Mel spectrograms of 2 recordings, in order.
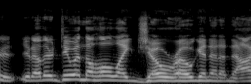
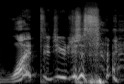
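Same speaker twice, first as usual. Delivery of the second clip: baffled listener; 12 semitones higher than usual. Retold or imitated. Listener reacts to the call.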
